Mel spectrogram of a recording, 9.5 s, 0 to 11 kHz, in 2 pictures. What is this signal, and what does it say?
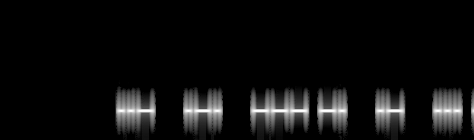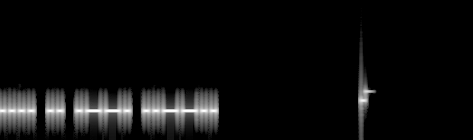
Morse code, heard as a keyed tone, about 25 wpm, 700 Hz. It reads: U R ON A SHIP?
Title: Sentences from Top 400 Words and Abbreviations 25wpm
